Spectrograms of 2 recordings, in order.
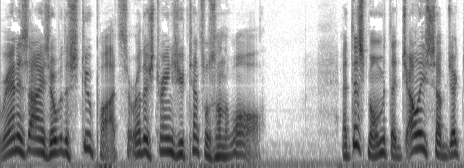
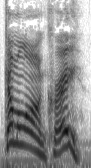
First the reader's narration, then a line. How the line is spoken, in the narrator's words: he cried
